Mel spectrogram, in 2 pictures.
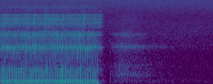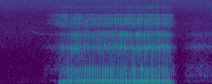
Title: Snoring - Gentle Snoring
